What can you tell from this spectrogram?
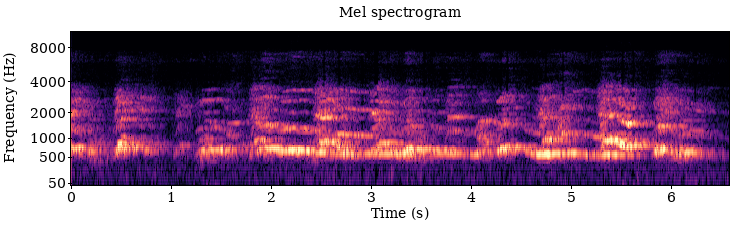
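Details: Dog howls mixed with short yips, several voices overlapping in a steady wavering chorus of mid-pitched tones that dip and rise without pause.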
